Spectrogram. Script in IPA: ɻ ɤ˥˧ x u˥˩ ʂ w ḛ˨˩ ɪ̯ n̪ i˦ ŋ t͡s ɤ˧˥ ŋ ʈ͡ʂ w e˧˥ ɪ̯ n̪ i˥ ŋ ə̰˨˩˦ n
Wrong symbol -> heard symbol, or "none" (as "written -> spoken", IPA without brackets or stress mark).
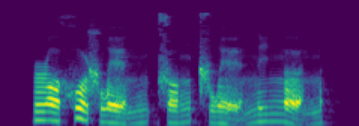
e˧˥ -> ḛ˨˩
